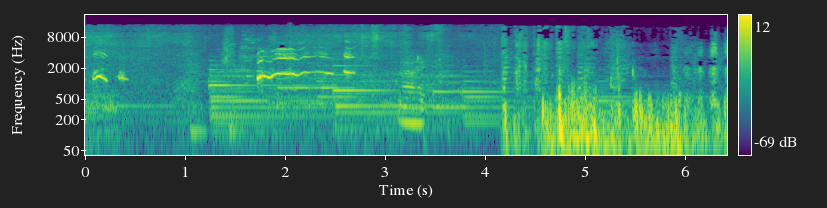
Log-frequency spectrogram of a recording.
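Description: A dog's high, wavering whine, briefly at the start and again about two seconds in, over background music with held notes. From about four seconds in, a loud, rough noise without a clear pitch takes over.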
